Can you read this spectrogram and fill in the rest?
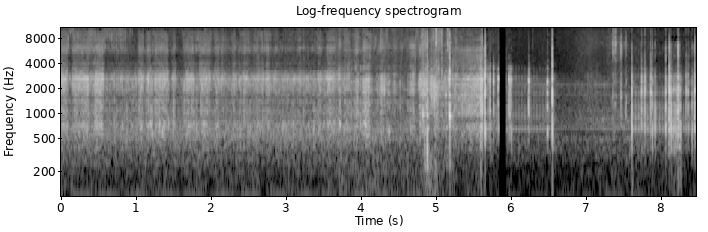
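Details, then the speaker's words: Hacker VHF Herald RP37/37A radio under repair: hissing, crackling noise with faint broken fragments cutting in and out, distorted weak signal near channel 21; oscillator possibly way out or base bias circuit suspected, fault unconfirmed. "so you can hear there's something trying to work there but it's"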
